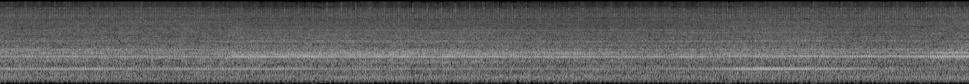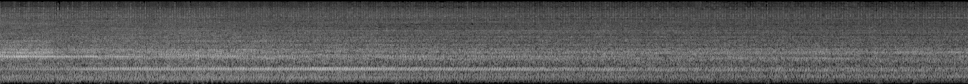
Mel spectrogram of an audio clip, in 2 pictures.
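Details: BMW 325i petrol engine at cold start: thin, steady high whining whistle over idle, holding one pitch; it goes away once the engine warms up. Cause unknown.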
